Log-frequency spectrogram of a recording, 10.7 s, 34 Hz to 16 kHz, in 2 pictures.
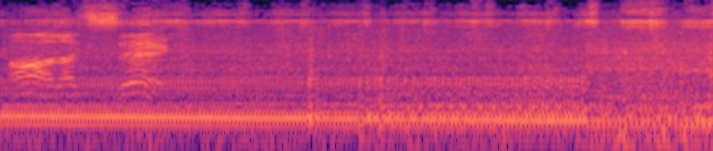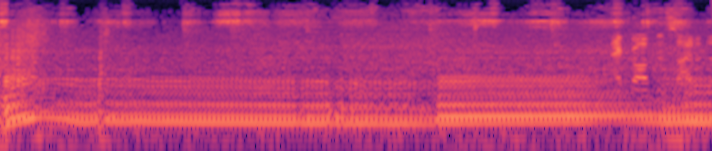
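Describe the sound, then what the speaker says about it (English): Nissan 300ZX engine droning steadily at close range with shifting revs and a brief surge, its sound echoing off a roadside guardrail, loud and continuous throughout. "Echo off the side of the guardrail here."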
